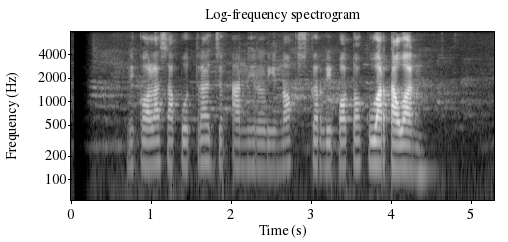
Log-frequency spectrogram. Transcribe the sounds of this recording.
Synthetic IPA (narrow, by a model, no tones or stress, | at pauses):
nikolasaput̪ɾad͡ʒɨŋanilinɔkskərdipɔt̪ɔkuwart̪awan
